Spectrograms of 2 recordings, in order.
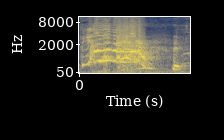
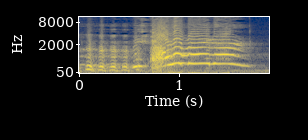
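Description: First: It is an excited exclamation with a falling end. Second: It is an incredulous question with a rising end.

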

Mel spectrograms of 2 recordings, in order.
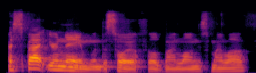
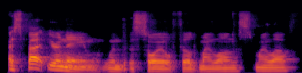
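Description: First: It is read at a faster pace. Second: It is read at a slower pace.

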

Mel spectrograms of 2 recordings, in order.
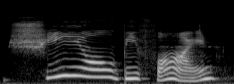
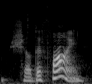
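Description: First: She'll is said slowly and clearly. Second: She'll is said quickly and very short. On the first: The word she'll is emphasized. "she'll 하고 강조할 때는 천천히" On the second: The word she'll is not emphasized. "아주 짧게 발음합니다"

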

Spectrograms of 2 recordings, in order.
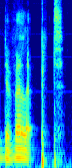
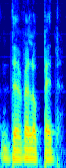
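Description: First: The ending is a plain t sound. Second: The ending is an extra id syllable. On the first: The speaker calls it right. "we say developed" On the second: The speaker calls it wrong. "y nunca developed"

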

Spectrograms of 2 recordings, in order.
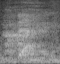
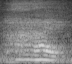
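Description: First: It is said softly and slowly. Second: It is said loudly.

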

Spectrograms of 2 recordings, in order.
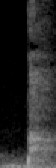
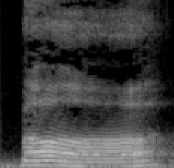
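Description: First: Only a short puff of air follows b. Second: A vowel sound follows the b consonant. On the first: The speaker calls it right. "they would go buh. Feel that puff of air" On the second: The speaker calls it wrong. "instead of saying buh"

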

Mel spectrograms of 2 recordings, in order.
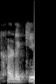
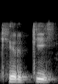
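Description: First: The word begins with 'khad'. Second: The word begins with 'khir'. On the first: This is the Marathi form of the name. The speaker calls it right. "खडकीला आपण मराठीमध्ये खडकी म्हणतो" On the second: This is the name as the English rendered it. The speaker calls it wrong. "नाहीतर खिरकी लिहिलेलं असायचं"

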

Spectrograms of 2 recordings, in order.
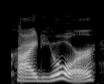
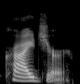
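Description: First: The D and Y are pronounced as separate sounds. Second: The D and Y blend into a J sound. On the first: "Cried your turns to" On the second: "turns to cried your"

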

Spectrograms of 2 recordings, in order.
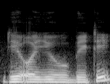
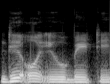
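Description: The two takes are said the same way.

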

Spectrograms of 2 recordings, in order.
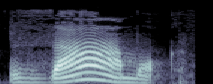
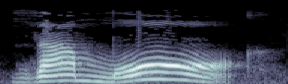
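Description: First: The stress is on the first syllable. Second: The stress is on the second syllable. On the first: "Це замок. Дерев'яна або кам'яна споруда" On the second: "Наголос падає на другий склад"

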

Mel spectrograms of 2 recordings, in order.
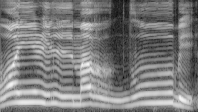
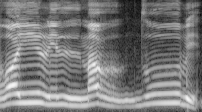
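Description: No difference in how they are said.

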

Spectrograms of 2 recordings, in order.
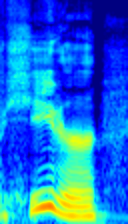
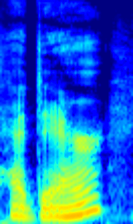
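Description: First: The name is said like 'Heater'. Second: The name is said like 'Hedare'. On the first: The speaker calls it wrong. "He said Heater" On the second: The speaker calls it right. "It's Hedair"

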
